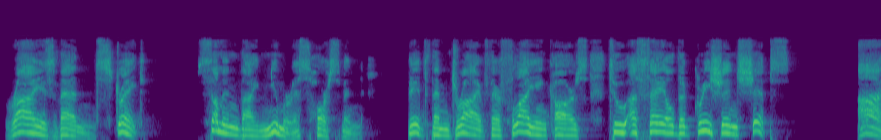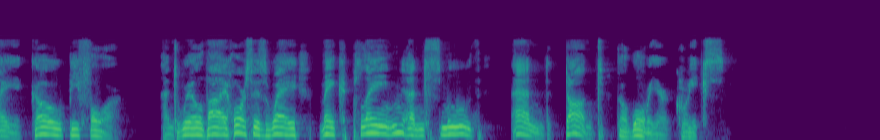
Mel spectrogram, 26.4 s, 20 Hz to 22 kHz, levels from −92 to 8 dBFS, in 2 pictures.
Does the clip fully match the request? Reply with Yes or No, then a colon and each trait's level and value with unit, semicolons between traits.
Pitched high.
No: medium, 140 Hz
